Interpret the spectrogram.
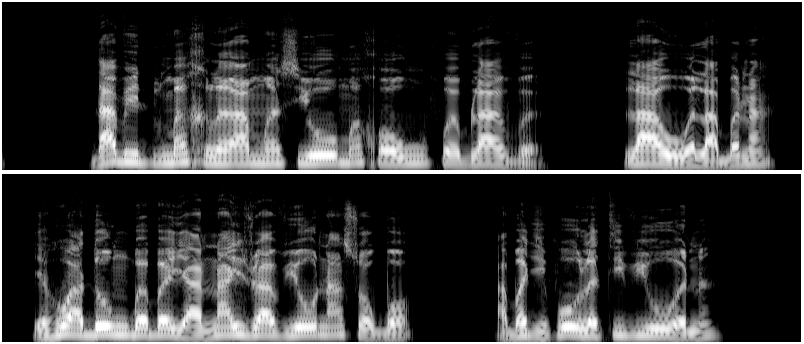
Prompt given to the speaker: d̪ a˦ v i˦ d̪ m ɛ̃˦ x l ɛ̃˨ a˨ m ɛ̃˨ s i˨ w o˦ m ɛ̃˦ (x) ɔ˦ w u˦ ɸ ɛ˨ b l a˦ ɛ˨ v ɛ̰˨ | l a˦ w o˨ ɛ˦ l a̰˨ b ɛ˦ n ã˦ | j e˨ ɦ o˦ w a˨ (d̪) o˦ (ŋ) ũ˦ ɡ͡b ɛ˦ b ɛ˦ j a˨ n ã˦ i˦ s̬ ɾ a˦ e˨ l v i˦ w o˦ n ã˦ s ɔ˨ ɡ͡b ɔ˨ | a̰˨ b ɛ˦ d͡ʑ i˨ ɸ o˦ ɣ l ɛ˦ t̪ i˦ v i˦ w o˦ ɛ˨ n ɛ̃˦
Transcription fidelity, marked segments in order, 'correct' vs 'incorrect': correct, correct, correct

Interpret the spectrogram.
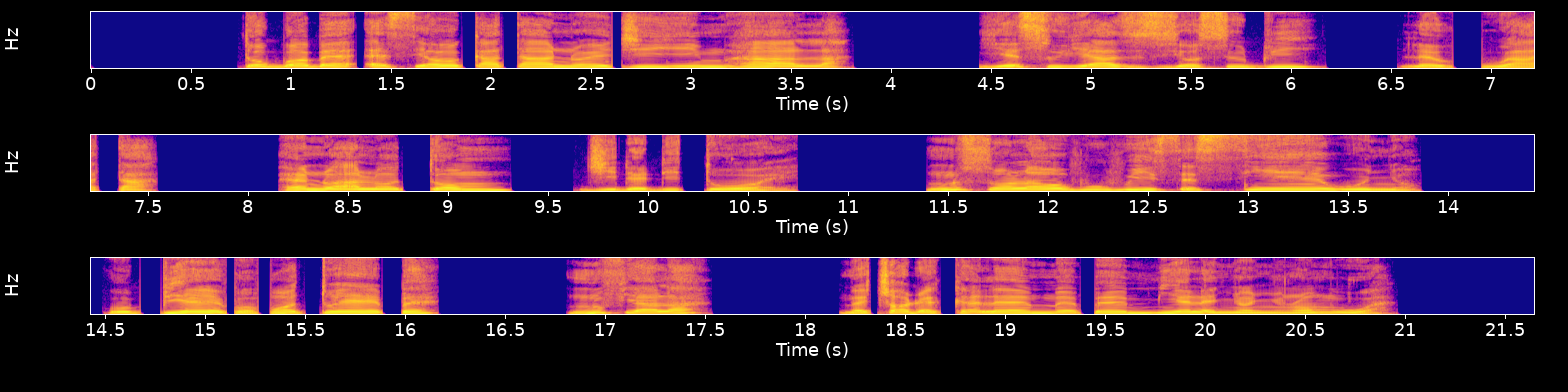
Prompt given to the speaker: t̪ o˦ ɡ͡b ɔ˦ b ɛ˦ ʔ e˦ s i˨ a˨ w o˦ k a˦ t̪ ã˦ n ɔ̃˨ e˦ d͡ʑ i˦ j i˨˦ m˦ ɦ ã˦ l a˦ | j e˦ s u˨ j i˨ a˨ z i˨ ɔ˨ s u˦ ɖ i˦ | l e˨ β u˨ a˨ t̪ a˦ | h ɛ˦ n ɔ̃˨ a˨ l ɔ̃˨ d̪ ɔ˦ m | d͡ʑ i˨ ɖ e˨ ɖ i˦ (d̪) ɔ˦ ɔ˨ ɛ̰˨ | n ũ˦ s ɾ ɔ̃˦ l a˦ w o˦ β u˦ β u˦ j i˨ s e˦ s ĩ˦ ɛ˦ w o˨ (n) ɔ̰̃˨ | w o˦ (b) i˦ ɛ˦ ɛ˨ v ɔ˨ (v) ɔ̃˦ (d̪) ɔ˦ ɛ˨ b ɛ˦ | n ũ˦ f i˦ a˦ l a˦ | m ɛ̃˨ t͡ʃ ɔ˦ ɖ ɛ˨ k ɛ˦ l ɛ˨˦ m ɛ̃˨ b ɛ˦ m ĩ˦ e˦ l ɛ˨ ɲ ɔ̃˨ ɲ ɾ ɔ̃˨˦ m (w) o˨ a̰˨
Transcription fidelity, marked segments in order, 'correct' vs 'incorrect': incorrect: t̪, incorrect: ɲ, correct, correct, incorrect: t̪, correct

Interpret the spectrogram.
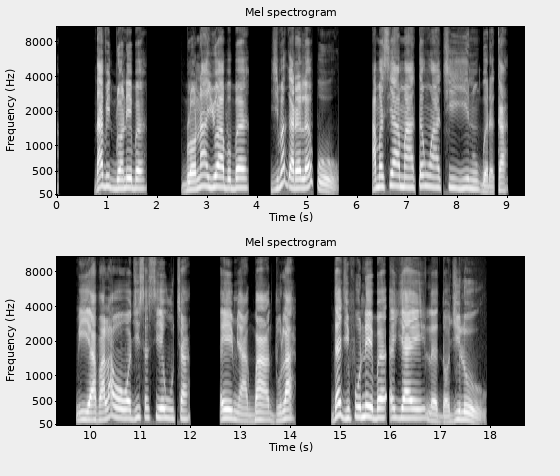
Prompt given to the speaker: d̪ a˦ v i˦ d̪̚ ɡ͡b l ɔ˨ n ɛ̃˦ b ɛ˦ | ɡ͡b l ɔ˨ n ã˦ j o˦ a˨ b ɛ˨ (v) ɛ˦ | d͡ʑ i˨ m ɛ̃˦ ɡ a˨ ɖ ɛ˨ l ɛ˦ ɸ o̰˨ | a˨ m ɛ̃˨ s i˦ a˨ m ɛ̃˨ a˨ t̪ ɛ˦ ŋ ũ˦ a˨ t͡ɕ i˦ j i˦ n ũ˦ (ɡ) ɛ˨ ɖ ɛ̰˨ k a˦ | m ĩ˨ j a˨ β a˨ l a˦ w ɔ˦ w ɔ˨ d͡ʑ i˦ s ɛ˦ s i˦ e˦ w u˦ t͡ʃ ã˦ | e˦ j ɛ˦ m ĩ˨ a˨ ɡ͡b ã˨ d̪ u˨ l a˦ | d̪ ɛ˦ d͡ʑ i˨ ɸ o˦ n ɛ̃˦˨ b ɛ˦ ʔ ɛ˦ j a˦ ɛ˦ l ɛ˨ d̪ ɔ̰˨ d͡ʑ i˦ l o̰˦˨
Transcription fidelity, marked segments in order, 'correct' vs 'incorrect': incorrect: b, incorrect: ɡ͡b

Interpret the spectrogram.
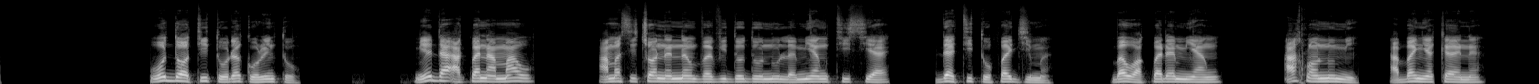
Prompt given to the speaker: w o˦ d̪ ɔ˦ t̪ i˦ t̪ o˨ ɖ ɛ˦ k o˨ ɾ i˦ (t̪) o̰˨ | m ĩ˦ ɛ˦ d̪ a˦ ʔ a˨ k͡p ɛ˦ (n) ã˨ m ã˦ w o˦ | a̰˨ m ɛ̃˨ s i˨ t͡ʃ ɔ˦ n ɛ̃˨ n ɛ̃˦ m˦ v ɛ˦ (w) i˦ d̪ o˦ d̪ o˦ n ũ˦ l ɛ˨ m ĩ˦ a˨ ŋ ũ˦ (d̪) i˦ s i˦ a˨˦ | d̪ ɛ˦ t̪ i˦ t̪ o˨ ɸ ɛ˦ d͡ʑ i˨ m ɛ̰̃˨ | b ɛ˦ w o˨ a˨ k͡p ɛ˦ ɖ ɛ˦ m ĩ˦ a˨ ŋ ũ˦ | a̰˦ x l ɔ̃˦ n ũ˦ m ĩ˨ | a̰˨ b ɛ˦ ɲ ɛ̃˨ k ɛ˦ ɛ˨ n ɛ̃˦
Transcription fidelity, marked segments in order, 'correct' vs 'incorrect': correct, correct, incorrect: v, incorrect: t̪

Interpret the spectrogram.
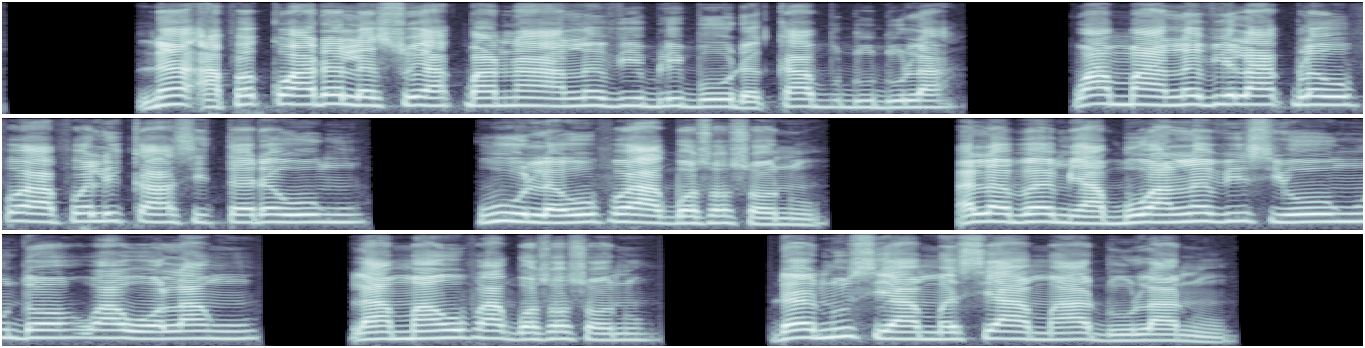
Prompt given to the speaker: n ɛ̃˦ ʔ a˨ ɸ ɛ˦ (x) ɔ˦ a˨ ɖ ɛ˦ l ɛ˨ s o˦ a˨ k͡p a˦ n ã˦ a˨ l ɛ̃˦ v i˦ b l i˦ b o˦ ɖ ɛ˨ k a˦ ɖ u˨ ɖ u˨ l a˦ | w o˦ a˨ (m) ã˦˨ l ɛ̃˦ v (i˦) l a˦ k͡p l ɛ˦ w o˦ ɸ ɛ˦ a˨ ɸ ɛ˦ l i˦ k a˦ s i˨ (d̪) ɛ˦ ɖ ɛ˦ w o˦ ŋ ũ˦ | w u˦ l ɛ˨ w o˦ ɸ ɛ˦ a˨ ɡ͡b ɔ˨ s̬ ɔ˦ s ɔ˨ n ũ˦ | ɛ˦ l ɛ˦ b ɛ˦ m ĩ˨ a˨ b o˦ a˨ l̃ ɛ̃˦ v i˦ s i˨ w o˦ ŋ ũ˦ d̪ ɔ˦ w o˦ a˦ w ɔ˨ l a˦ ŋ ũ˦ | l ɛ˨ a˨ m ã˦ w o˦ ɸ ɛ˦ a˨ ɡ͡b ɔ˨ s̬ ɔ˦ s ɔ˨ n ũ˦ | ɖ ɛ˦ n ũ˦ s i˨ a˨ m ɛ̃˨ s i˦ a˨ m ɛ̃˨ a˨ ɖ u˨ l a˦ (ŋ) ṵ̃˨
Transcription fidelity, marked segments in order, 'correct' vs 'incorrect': incorrect: k, correct, correct, incorrect: t̪, incorrect: n

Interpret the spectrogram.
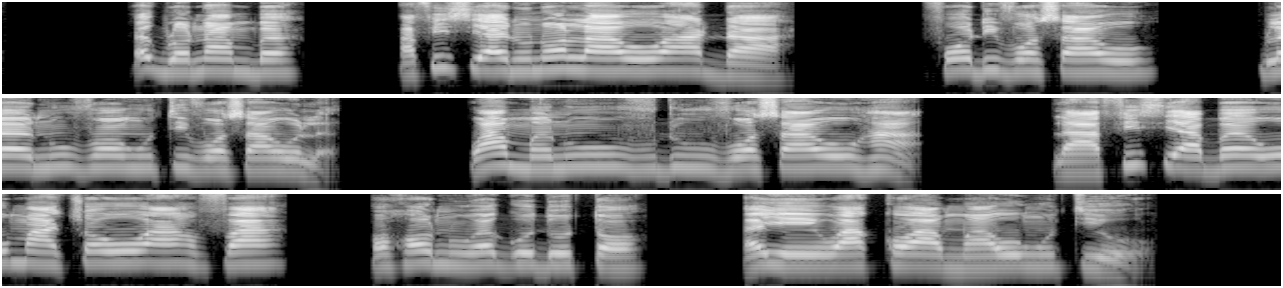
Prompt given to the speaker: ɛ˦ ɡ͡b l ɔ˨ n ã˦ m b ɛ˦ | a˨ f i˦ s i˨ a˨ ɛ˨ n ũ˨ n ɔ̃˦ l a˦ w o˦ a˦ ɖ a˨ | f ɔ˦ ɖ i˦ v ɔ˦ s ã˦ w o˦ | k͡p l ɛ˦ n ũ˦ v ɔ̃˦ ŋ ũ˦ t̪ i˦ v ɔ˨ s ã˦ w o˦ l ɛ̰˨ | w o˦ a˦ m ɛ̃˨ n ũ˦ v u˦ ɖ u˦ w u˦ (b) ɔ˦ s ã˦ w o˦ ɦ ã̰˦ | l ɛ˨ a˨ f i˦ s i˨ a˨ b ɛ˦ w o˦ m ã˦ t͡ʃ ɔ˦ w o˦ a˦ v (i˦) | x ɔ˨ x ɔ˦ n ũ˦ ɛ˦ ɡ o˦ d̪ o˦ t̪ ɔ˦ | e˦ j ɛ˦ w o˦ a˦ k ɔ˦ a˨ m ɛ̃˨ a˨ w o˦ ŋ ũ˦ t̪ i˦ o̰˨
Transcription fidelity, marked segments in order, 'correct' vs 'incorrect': incorrect: v, incorrect: a˦

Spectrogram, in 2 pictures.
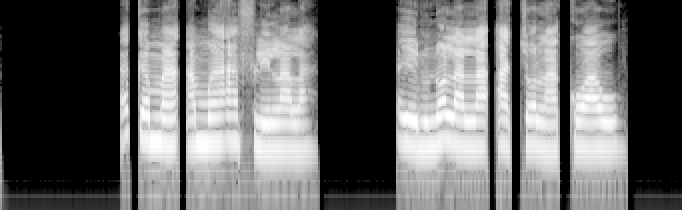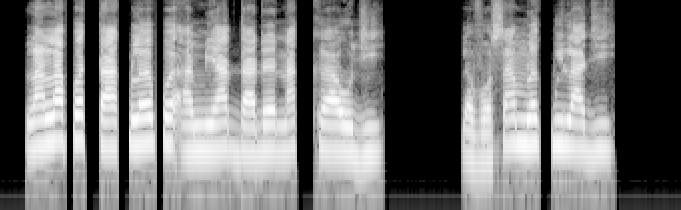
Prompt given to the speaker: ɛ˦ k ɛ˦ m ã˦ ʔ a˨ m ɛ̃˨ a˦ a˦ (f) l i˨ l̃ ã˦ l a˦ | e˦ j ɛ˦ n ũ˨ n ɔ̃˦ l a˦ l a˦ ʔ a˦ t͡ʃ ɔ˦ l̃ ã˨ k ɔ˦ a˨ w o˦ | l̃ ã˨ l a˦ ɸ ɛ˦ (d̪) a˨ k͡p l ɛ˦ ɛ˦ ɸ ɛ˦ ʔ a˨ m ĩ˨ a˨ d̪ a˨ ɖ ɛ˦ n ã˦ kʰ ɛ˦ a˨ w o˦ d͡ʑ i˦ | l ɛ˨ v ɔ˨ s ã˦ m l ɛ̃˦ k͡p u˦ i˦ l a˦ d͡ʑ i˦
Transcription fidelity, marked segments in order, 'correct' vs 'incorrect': correct, incorrect: t̪

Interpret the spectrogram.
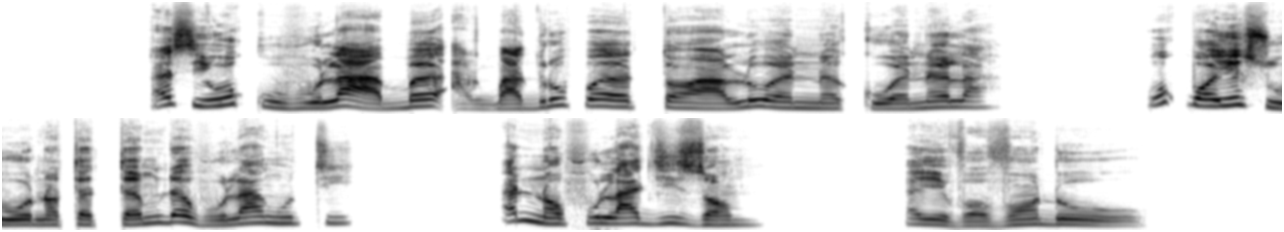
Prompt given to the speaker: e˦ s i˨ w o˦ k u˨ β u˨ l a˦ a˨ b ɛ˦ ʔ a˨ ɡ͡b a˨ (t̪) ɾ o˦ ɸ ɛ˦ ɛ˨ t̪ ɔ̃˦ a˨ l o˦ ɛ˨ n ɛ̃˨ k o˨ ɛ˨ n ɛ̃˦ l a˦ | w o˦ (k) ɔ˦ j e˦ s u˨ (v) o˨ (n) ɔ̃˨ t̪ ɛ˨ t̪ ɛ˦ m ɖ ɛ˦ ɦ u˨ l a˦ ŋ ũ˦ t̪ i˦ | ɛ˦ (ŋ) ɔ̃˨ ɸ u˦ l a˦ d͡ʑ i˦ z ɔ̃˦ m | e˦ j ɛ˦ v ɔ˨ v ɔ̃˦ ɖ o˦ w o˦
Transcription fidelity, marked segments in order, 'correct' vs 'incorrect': incorrect: d̪, incorrect: k͡p, incorrect: w, correct, incorrect: n

